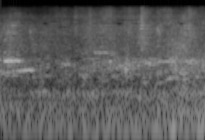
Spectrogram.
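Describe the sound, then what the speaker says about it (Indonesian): Laying hens clucking on a poultry farm, a steady, close, dense chatter of many birds with no one speaking. "Itu ayam layar ya"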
